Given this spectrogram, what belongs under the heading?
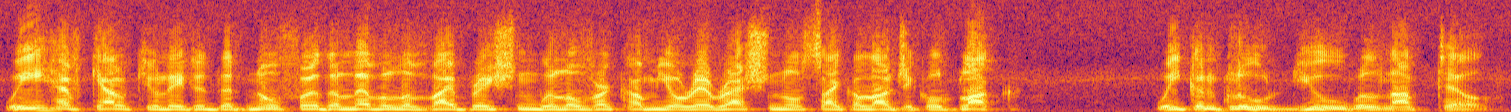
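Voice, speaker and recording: A man playing a cold, logical male alien captor in a 1950s radio drama, speaking in flat, clipped, mechanical sentences, heard on a muffled vintage broadcast recording. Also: fairly low pitch, fairly quick, close to an everyday voice.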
